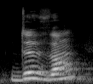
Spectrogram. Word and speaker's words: devant: proposition de lieux c'est devant devant avec un des finales qui ne se prononcent pas devant s delante devant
